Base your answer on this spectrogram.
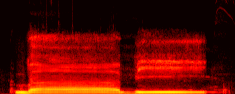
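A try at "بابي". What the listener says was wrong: Très bien.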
